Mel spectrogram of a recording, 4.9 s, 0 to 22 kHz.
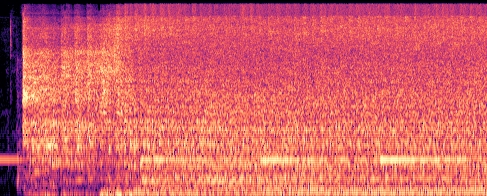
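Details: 2007-2014 Chevrolet Silverado 2500 HD after fuel pump module replacement, key cycled to prime fuel: short crank, catches right away and settles into a steady, even idle with no stumble; starts and runs normally.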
